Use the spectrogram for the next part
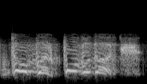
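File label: Serbian bomb success mood high, speech; War Thunder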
